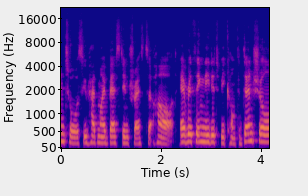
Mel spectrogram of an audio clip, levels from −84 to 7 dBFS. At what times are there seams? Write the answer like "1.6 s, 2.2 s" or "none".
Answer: 2.3 s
